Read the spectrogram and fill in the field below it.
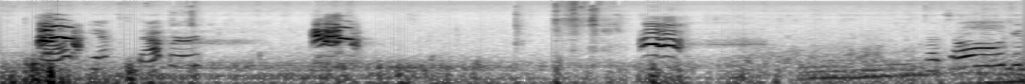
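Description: Seagulls being fed at a lake give loud, harsh squawking calls in short bursts, overlapping with each other, while people talk nearby.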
